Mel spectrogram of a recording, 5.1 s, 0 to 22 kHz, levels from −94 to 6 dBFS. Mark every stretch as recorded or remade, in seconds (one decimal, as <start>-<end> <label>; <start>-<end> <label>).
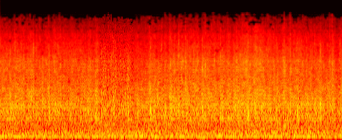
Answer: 0.0-1.5 remade; 1.5-2.0 recorded; 2.0-5.1 remade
